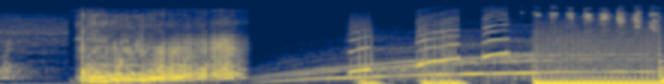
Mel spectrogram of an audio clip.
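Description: A short comic fart sound effect, followed by a rising sweep that leads into upbeat outro music near the end.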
